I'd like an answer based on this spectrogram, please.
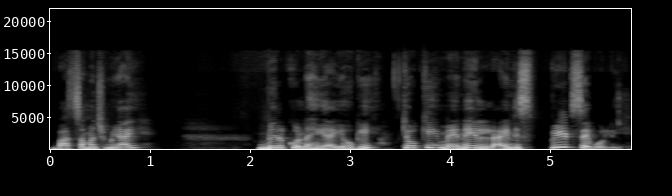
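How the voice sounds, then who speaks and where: A woman teacher giving a lecture, asking her students questions and repeating the definitions slowly, word by word. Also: sits high, lively intonation, dark tone, no echo, clean studio sound. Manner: repeats and asks the class questions; slows down to read definitions word by word. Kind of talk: classroom lecture.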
